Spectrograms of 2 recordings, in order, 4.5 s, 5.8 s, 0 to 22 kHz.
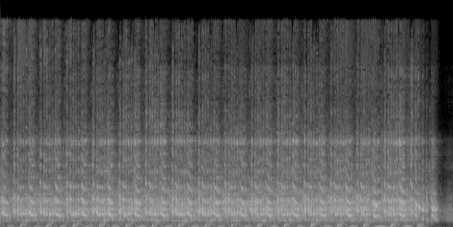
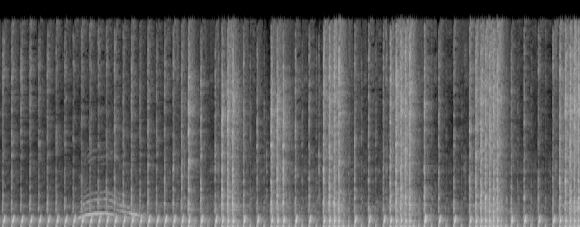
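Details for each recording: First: Rebuilt kids' 110cc quad on electric start: steady cranking about four beats a second, never fires; no fuel getting through because the new homemade carburettor gasket's middle was never cut out. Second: Kids' 110cc quad, first start after a full rebuild, rear lifted so the throttle can be blipped with the wheel spinning: a quick, even popping single-cylinder exhaust that revs freely and runs cleanly.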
